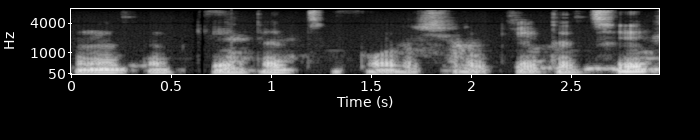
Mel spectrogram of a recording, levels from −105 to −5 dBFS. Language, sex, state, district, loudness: Bengali, male, West Bengal, Jhargram, -28 LUFS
